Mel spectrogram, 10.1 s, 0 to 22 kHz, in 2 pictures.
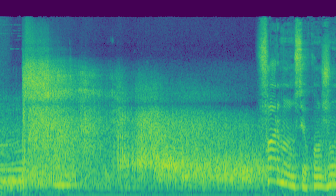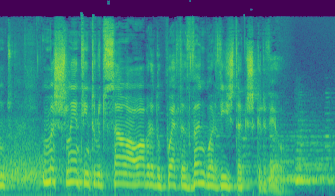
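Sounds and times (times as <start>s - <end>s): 
pistol shot with long rumbling echo: 0.3s - 3.9s
speech: 4.1s - 9.7s.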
